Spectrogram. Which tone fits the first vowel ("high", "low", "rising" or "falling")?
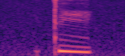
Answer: falling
